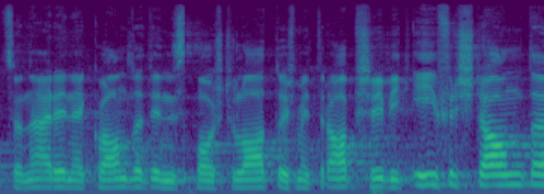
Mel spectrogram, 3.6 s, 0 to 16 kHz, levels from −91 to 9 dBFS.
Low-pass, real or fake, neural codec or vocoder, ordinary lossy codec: 14.4 kHz; real; none; none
